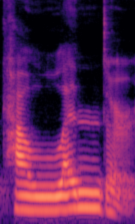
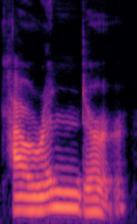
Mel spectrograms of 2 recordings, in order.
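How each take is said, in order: First: The middle consonant is a clear L sound. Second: The middle consonant is an R-like sound. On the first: The speaker calls it right. "you're coming forward at the front" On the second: The speaker calls it wrong.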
